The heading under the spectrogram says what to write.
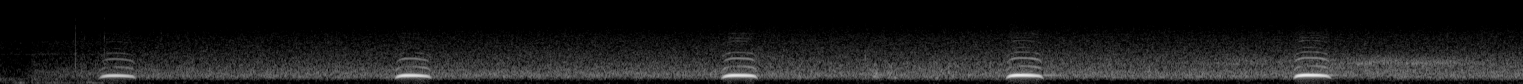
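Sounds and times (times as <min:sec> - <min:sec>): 
hiss: 0:00.0 - 0:15.2
long-eared owl hooting: 0:00.9 - 0:01.6, 0:03.7 - 0:04.6, 0:07.1 - 0:08.1, 0:10.0 - 0:10.8, 0:12.4 - 0:14.9.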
